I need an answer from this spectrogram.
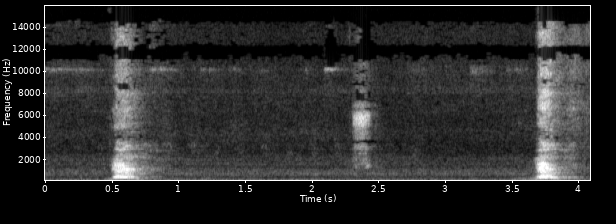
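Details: Eleven-year-old Pit Bull Bullet guards the yard with two deep, gruff barks about three seconds apart, a faint brief sound in the quiet gap between them.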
